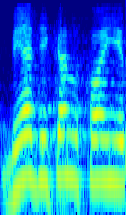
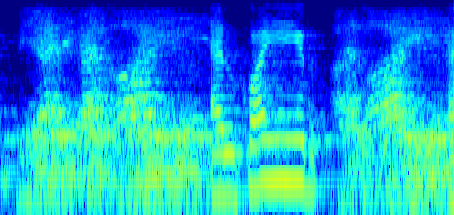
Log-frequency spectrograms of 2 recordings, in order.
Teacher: عند الوقف ترقق دائما وابدا مدام قبلها ياء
